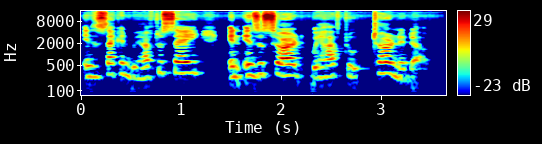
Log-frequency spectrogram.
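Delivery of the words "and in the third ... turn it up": ordinary delivery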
